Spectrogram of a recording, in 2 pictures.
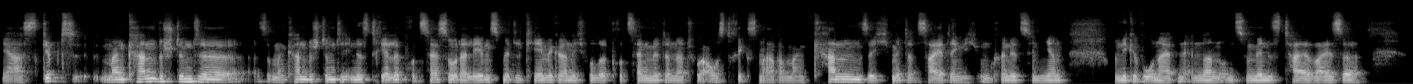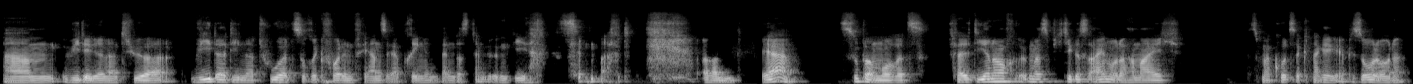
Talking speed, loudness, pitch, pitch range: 160 wpm, -20 LUFS, 95 Hz, 95-110 Hz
